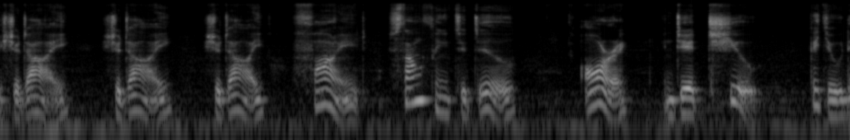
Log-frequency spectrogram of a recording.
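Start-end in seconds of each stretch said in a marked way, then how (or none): 0.0-2.6 SHOULD I repeated as "shu-dai", D opening the second syllable; linked D. Shown as a demonstration. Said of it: "Và mình gắn với chữ I". 3.1-7.5 slow, phrase by phrase for learners; slow demonstration. Shown as a demonstration. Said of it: "mình cứ đi từ từ".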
